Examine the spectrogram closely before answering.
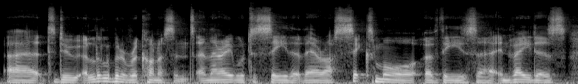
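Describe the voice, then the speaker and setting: Very low-voiced male game master. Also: steady tone, fairly quick. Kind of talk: narrating a tabletop roleplaying game.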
